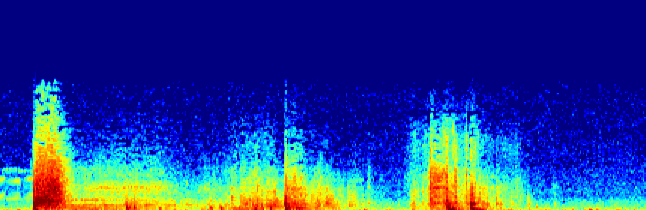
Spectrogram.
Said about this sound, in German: Und ich werde die Pistole abdrücken. Jetzt.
